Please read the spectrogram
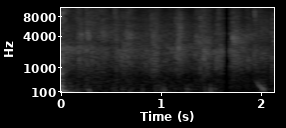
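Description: A man's footsteps as he walks across a hall floor, faint under room noise. The tail of a spoken "okay" is heard at the very start.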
